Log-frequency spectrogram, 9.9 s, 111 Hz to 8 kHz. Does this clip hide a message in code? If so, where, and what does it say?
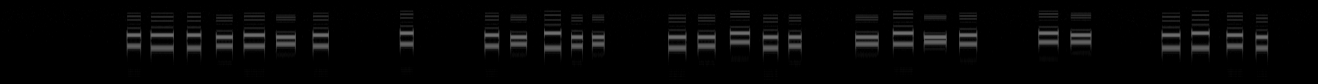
Yes: DTMF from 0.9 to 9.5 s, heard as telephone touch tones, dialled by hand, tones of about 130 ms. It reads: 5224575 9 57347 14#14 79*8 #0 2351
